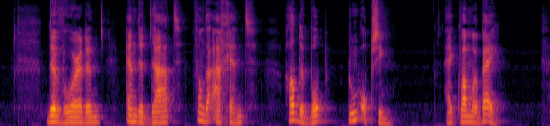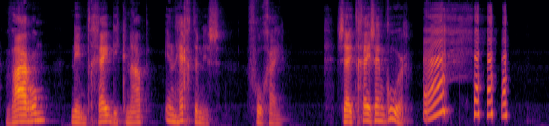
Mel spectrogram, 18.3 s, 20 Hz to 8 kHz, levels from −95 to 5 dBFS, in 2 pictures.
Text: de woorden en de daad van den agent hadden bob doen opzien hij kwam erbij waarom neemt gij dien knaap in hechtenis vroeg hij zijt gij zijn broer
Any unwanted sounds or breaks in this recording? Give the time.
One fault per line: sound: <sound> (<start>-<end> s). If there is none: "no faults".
sound: laugh (16.2-17.8 s)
